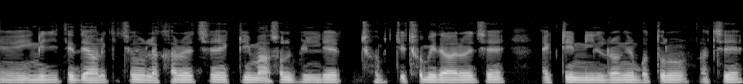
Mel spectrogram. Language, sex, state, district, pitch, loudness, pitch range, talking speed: Bengali, male, Odisha, Khordha, 105 Hz, -17 LUFS, 105-110 Hz, 145 wpm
